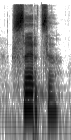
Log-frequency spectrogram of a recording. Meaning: heart
- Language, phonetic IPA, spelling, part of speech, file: Ukrainian, [ˈsɛrt͡se], серце, noun, Uk-серце.ogg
